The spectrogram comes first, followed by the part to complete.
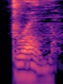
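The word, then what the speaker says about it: Droaam: to the east then to the nation of drum okay it spelled dro a a.m. but it's pronounced drum okay okay like dr ome alright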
